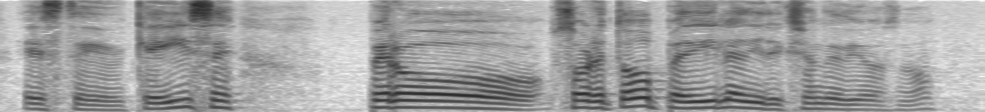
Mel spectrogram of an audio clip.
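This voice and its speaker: A man's dark, mellow voice with a Yucatecan accent, fairly high in pitch with ordinary pitch variation, at a fairly slow pace, on a very clean recording with a silent background. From Mexico, Mérida, Yucatán. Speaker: theology student. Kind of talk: Bible study discussion.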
